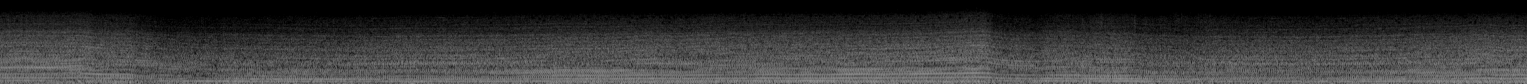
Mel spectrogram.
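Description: A racing car engine roars steadily, rising and falling in pitch as it revs.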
